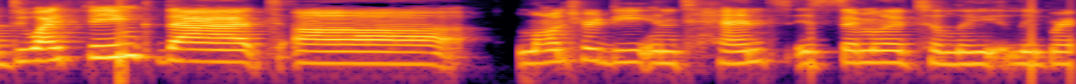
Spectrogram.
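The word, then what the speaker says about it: L'Interdit: circus no they not do you think she launter d i learned how to say that for the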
